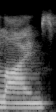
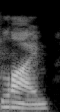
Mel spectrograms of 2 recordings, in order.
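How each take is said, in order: First: The word ends with an added s sound. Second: The word ends without any s sound. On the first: The speaker calls it wrong. "people say Limes" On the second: The speaker calls it right. "but it's Lyme"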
